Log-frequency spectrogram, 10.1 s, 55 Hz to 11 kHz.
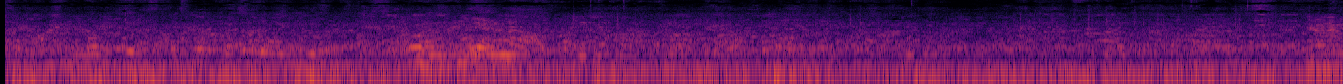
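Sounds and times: murmur of busy hall: 0.0s - 10.0s
people talking: 0.0s - 10.0s.

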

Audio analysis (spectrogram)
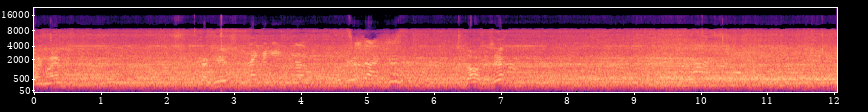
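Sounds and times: loud rushing noise: 0.0s - 12.0s.

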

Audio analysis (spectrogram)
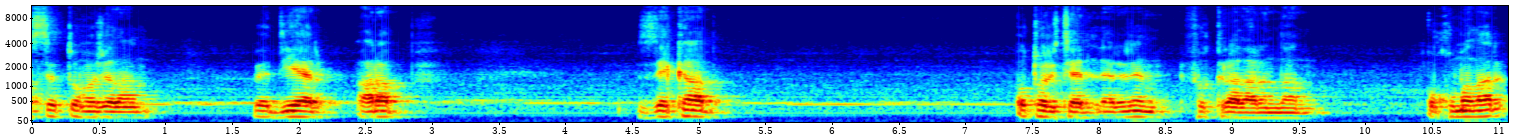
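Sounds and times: faint steady hum: 0.0s - 11.0s
low background hiss: 0.0s - 11.0s.

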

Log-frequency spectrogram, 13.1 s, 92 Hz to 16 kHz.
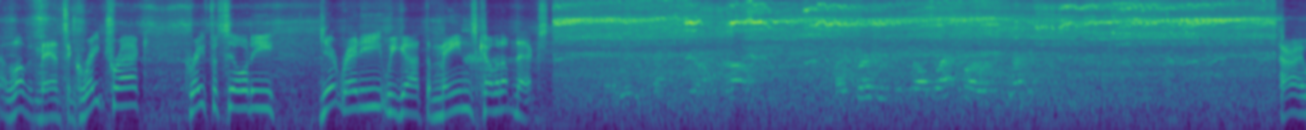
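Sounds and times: electric motor whine: 0.0s - 4.7s, 5.4s - 13.0s
faint voices: 0.0s - 13.0s
steady hiss: 5.6s - 12.8s.

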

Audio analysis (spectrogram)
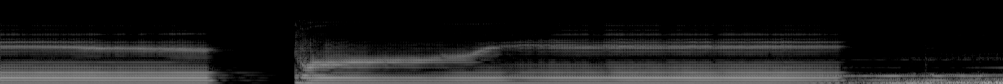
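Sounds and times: didgeridoo drone: 0.0s - 2.2s, 3.0s - 10.0s.

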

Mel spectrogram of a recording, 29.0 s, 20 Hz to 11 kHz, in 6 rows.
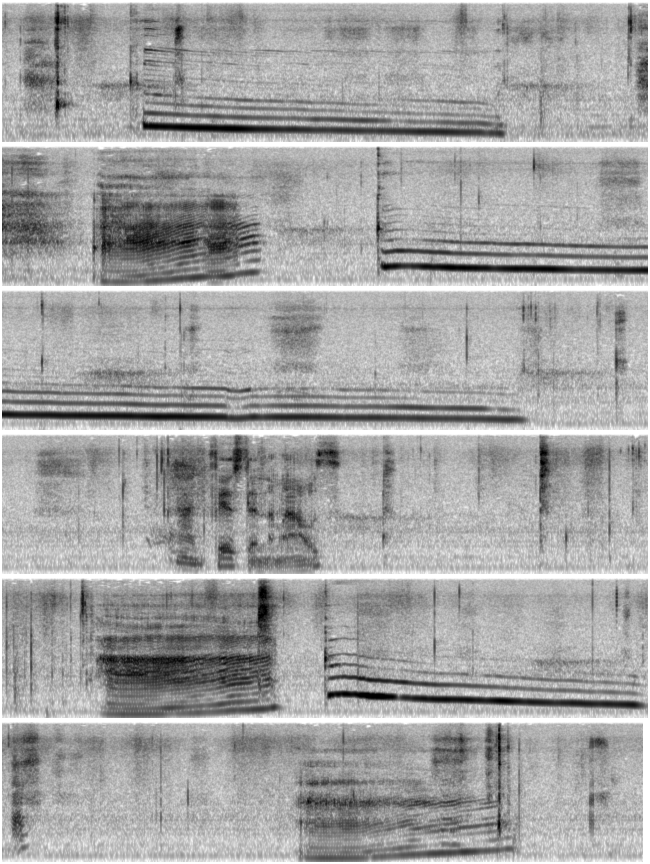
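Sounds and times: baby cooing: 0.4s - 3.8s, 7.7s - 13.6s, 20.0s - 24.5s, 26.8s - 28.1s.

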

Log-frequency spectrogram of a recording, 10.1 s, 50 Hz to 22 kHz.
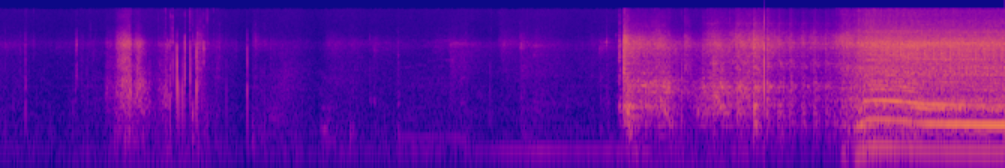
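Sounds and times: car engine cranking and starting: 6.2s - 10.0s.

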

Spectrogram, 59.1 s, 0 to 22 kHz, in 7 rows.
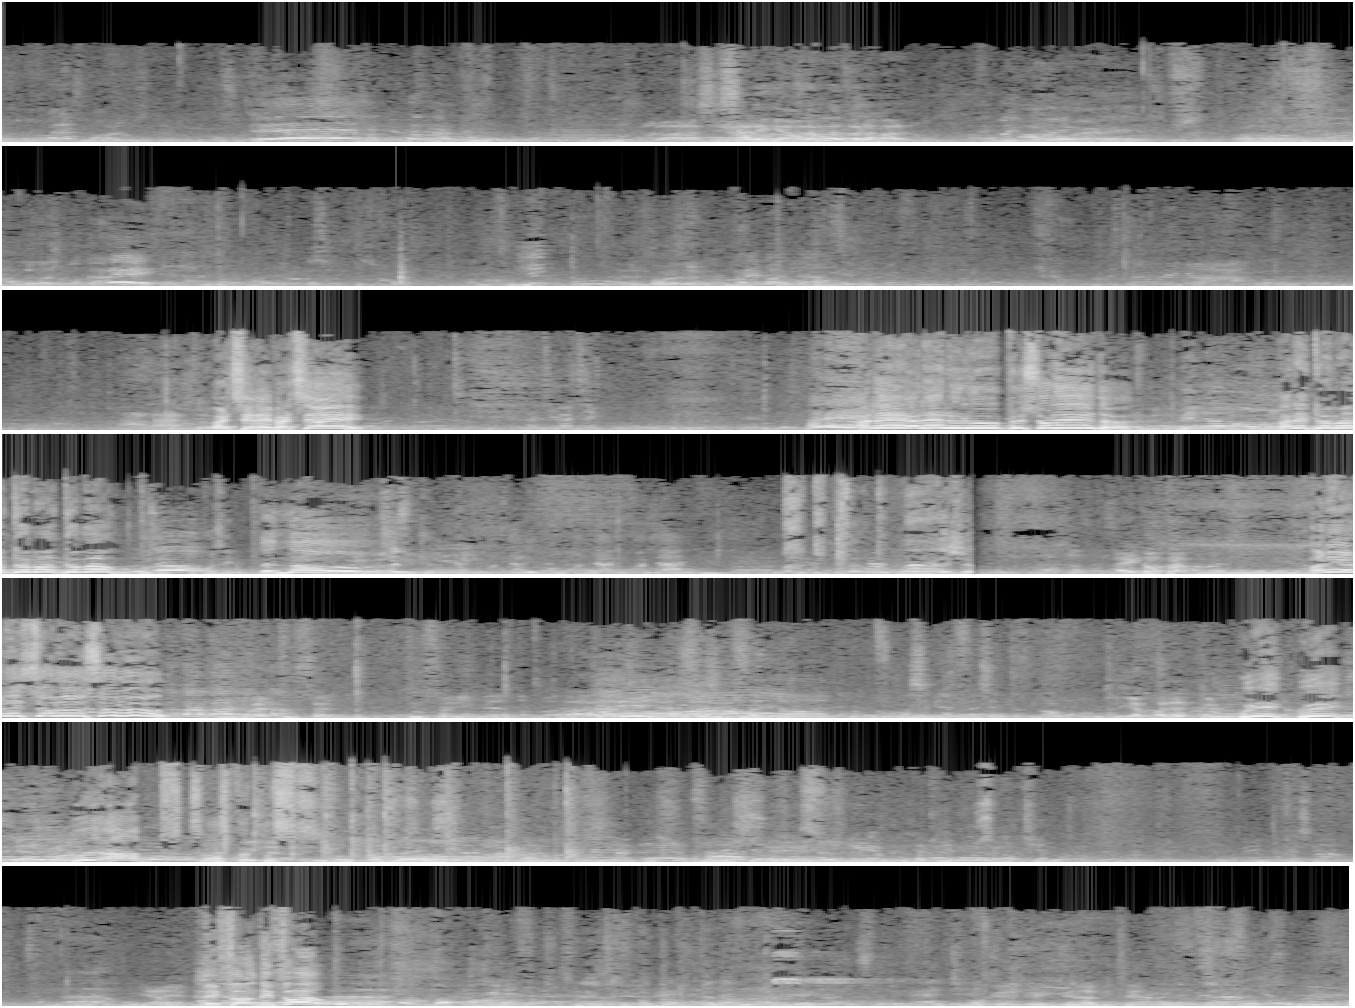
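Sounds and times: crowd shouting and chattering: 0.0s - 59.0s.

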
